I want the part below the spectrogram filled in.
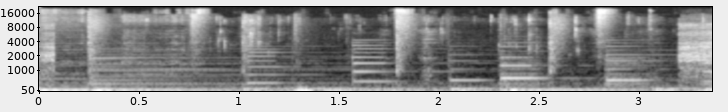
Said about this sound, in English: use a fine mesh strainer to carefully strain the cider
